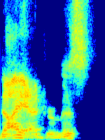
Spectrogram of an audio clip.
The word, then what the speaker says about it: diadromous: thing i will correct rebecca on is the pronunciation it's anadromous and diadromous um but that those are common mistakes and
